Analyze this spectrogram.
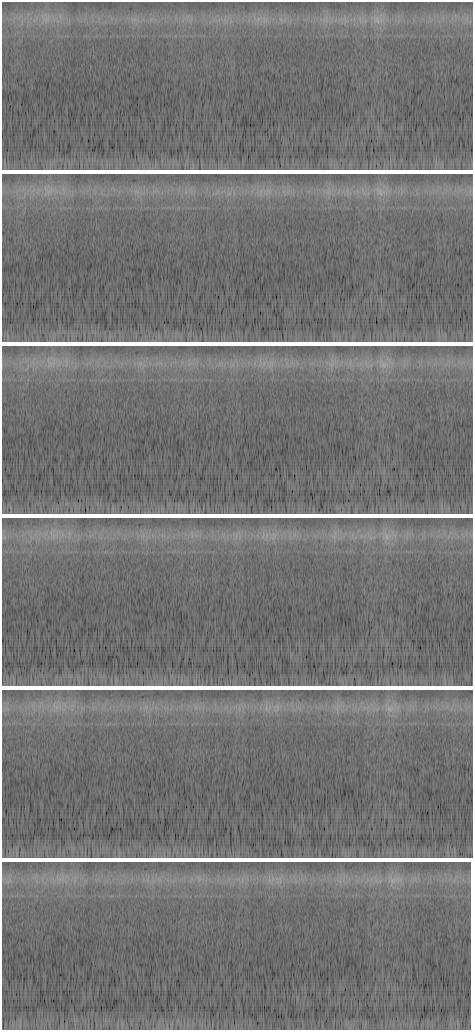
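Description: Helicopter rotors whir close by.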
